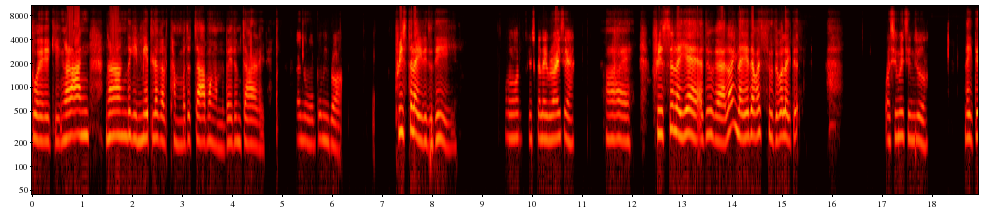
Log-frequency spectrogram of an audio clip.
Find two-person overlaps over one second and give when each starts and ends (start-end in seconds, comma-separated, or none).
none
